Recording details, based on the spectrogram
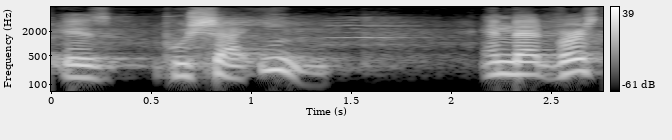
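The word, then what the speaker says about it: busha'im (מושעים): With one set of vowels, the pronunciation, the combination of this word is it is busha'im, those who have been saved.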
